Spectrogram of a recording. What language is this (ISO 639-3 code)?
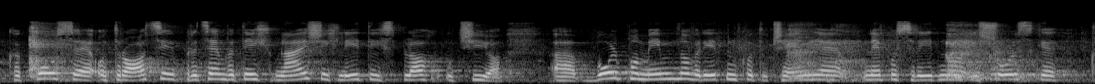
slv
